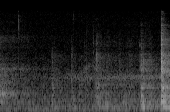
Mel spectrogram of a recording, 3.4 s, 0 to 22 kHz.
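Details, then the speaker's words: Oliver 1650 tractor diesel after fuel injection pump and injector overhaul, first start attempt: sharp solenoid clicks from the cold-start manifold heater but no starter cranking despite good batteries; electrical fault. "what did i do wrong why do i have no starter huh well that's fun all the batteries are good you can hear the solenoid clicking for the cold start the manifold heater"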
